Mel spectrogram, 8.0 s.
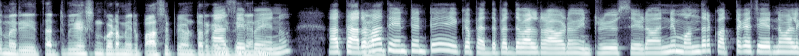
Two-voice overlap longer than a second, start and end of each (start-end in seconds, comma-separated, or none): none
